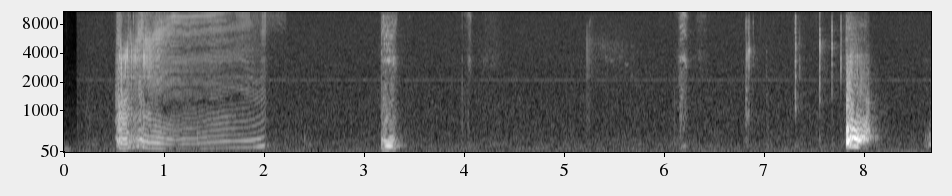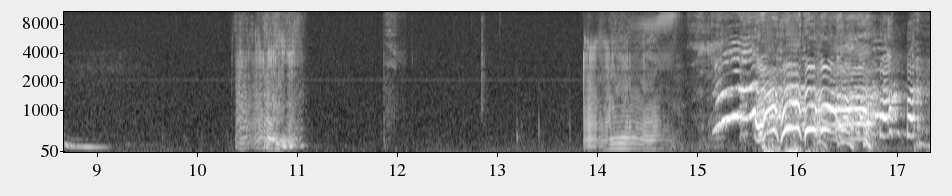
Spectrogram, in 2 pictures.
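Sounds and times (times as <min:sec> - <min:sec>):
vaginal flatulence bursts from a played video through a speaker: 0:00.2 - 0:02.4, 0:03.1 - 0:04.4, 0:07.7 - 0:08.7, 0:10.3 - 0:11.2, 0:11.8 - 0:12.2, 0:13.8 - 0:16.6
clicks: 0:06.8 - 0:07.8
people snickering and laughing: 0:15.1 - 0:17.3.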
